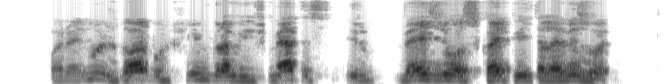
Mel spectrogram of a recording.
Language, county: Lithuanian, Telšiai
